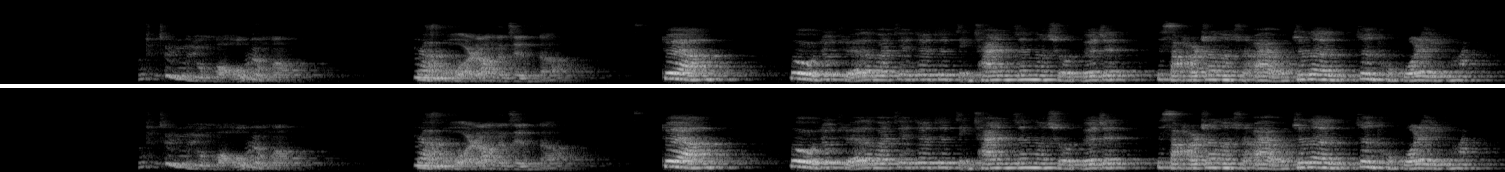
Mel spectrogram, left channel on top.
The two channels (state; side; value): normal; both; correlation 0.90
